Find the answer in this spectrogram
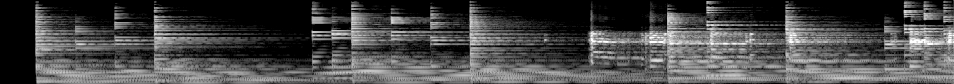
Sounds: electric piano

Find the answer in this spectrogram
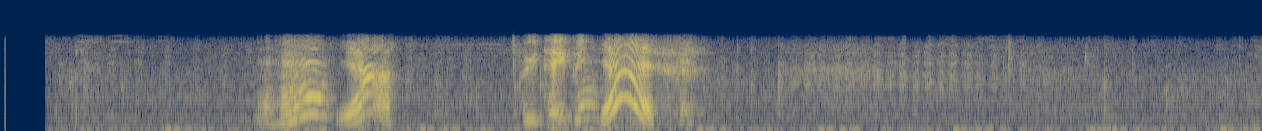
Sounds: animal
dog
speech

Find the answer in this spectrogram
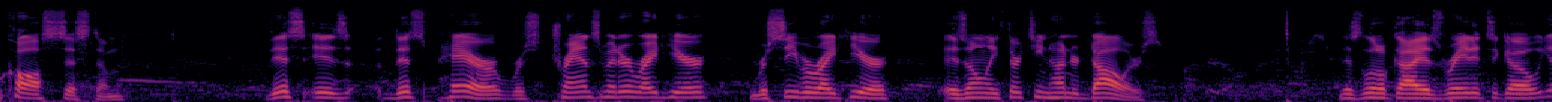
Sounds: speech

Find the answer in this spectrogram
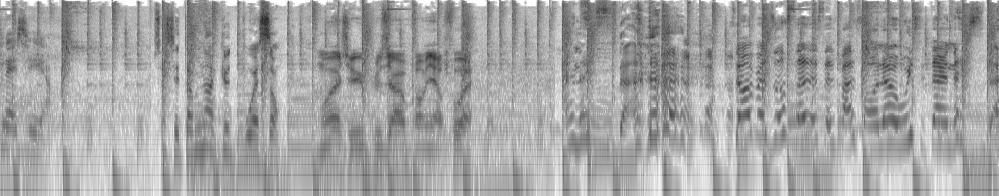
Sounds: music
speech

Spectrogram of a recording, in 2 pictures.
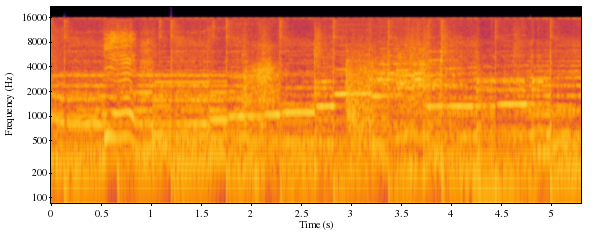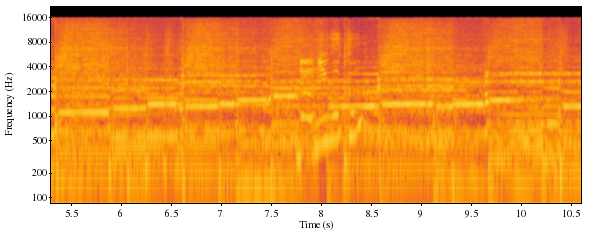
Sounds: music

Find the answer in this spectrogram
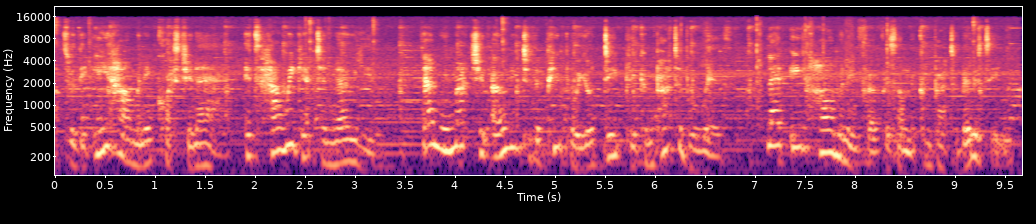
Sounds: speech
music

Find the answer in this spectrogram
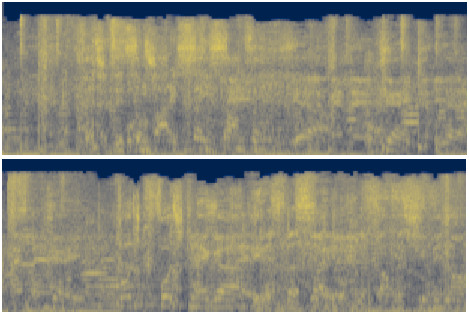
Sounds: music

